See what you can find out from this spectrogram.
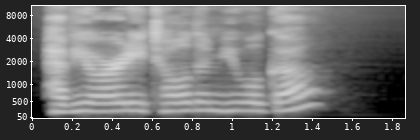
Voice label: Voice Acting es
